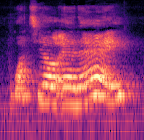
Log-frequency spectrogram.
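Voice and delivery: high, slow put-on boss voice; mock boss explaining, high and slow; imitating the boss.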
